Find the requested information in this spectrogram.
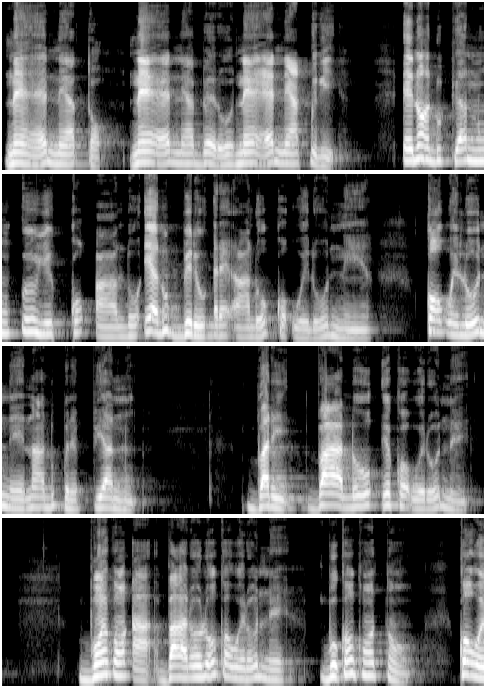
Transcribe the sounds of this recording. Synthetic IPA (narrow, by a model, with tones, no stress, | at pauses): nɛ˦ɛ˨˦ne˨a˨tɔ˨ | nɛ˦ɛ˨˦nɛ˨a˨be˦˨ɾo˦nɛ˦ɛ˨˦nɛ˦a˨k͡pi˨ɡe˨ | e˦nõ˦a˨du˦pi˦a˦nũ˦o˦je˦ko˦a˨lo˦e˦a˦˨du˦be˦ɾe˨o˨ʔe˨ɾɛ˦ʔã˨lo˦kɔ˨we˨ɾo˨˦ne˨a˨ | kɔ˦we˨lo˨˦ne˨na˦˨du˦k͡pe˨ne˨pi˦a˦nũ˨ | ba˨ɾi˨ba˦˨lo˦e˦kɔ˦˨we˨ɾo˦ne˨ | bɔ̃˨˦e˦kɔ̃˦ʔa˨ba˦˨lo˦lo˦kɔ˦˨we˨ɾo˦ne˨ | bo˨kɔ̃˦kɔ̃˦tɔ̃˨ | kɔ˦we˨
